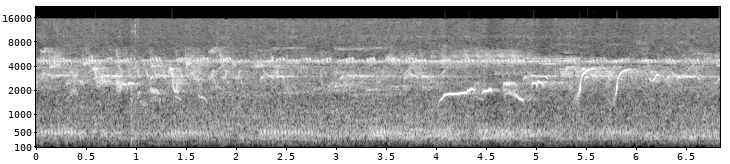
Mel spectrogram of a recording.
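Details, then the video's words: Birds singing in a forest setting: a few clear whistled phrases, one rising and slurred, another a short upward sweep, heard over a dense, steady buzzing insect chorus. "suara kicau burung"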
